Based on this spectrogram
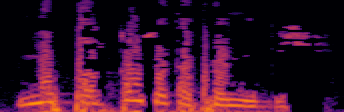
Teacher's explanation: Vous avez bien compris que l'intonation est descendante.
